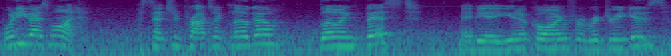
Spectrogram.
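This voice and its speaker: A woman's voice: a little high, measured pace, noisy background, close to an everyday voice. An actress playing a tough, brash, foul-mouthed woman instructor in a video game, blunt and sarcastic. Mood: swaggering.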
